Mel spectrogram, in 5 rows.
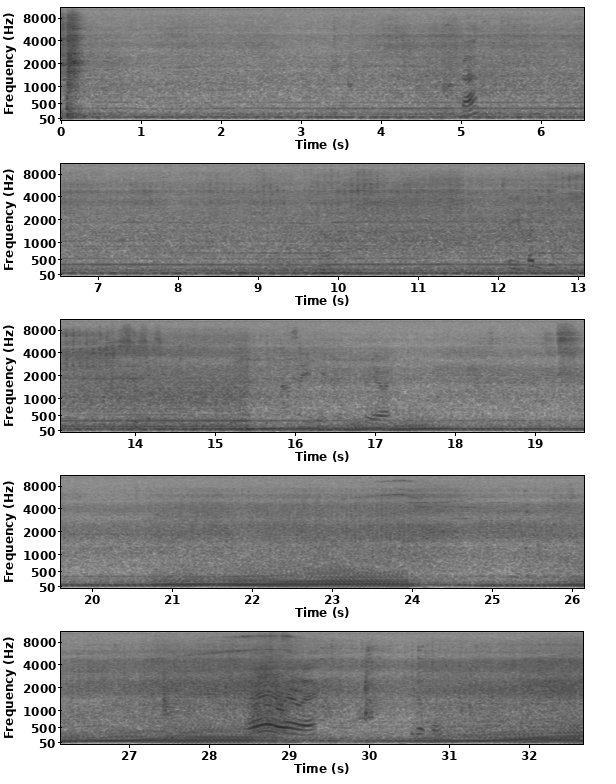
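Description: Diesel engine of a loaded 150-tonne mining haul truck running. It pulls harder from about twenty seconds in, with a brief dip just after, as the truck struggles to move off through mud.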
